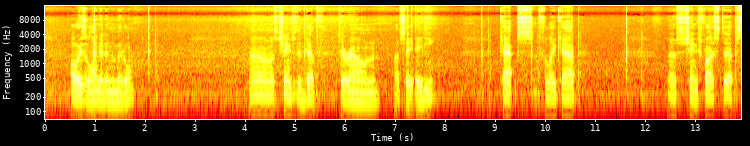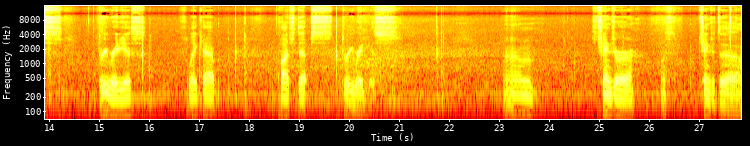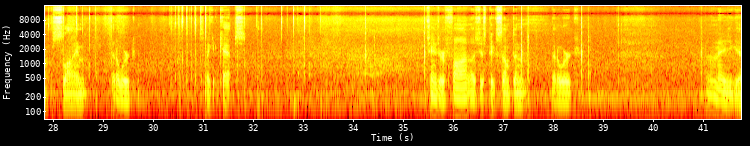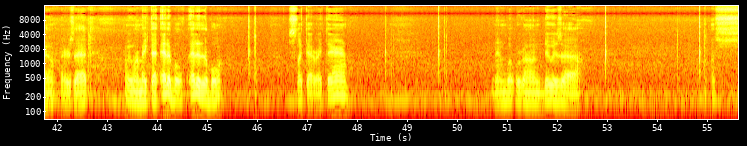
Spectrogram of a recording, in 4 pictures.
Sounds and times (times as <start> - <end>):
Speech: 0.5 - 1.8, 4.1 - 7.8, 9.1 - 10.8, 12.4 - 14.4, 15.0 - 16.0, 16.6 - 17.4, 18.6 - 21.0, 23.1 - 23.8, 24.9 - 29.7, 31.0 - 31.9, 35.5 - 38.6, 41.0 - 42.8, 43.4 - 45.4, 46.6 - 47.9, 50.7 - 52.6, 55.1 - 55.6.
